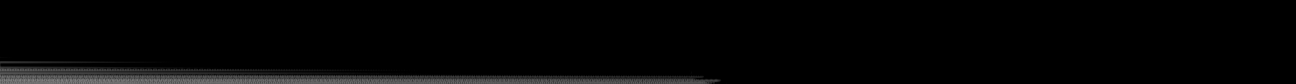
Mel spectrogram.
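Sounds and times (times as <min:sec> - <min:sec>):
Rhodes electric piano with EQ: 0:00.0 - 0:07.1.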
